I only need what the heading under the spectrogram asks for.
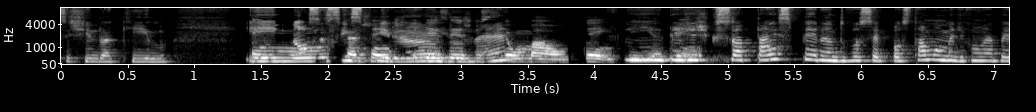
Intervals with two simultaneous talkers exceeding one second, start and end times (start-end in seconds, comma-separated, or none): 1.4-3.5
